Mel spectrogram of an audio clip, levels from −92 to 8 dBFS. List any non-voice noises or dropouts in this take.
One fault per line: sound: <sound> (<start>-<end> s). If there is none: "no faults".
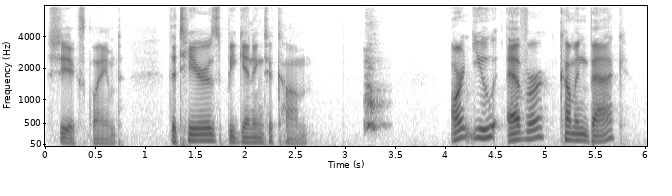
sound: bark (3.2-3.5 s)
